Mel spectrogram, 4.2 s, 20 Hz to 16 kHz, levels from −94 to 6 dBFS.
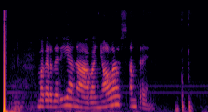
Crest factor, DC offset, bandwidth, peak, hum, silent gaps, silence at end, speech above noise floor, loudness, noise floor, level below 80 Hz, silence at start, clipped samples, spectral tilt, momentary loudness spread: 36 dB; under 0.1%; 11.5 kHz; 0 dBFS; none; none; 0.35 s; 20 dB; -36 LUFS; -58 dBFS; -46 dBFS; 0.05 s; under 0.1%; -6 dB/octave; 19 LU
